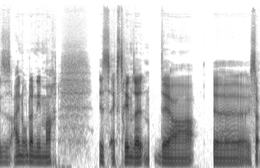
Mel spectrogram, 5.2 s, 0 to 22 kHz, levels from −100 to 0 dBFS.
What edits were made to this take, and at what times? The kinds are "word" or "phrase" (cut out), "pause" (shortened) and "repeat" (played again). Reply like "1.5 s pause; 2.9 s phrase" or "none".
3.0 s phrase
